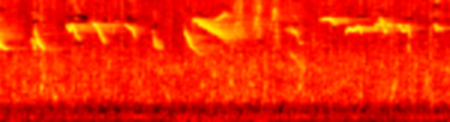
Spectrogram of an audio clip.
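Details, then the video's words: Male and female white-eyes chirping to settle a new cage bird, bought from a shared cage, into its own cage; a few high, slurred notes and short twittered phrases. "Pancingan Relaksasi Pleci Supaya Cepat Adaptasi Di Sangkar Baru"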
